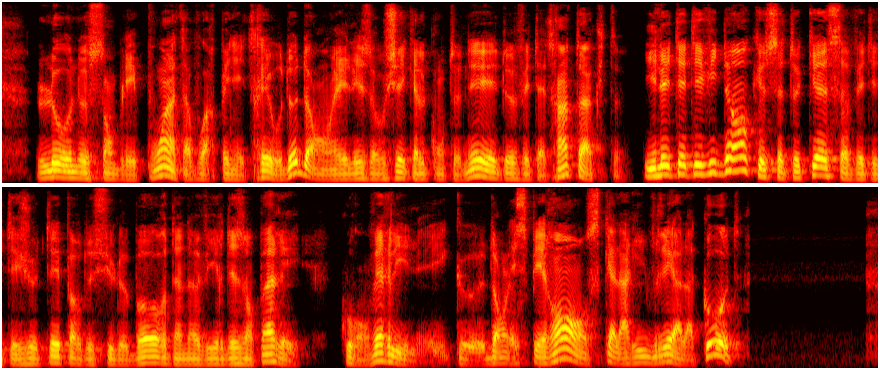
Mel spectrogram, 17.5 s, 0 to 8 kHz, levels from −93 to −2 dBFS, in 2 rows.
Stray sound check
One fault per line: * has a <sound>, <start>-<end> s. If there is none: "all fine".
all fine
